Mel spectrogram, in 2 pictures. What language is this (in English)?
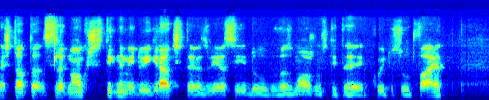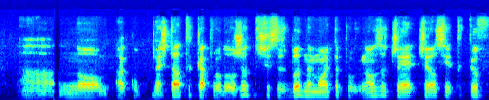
Bulgarian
